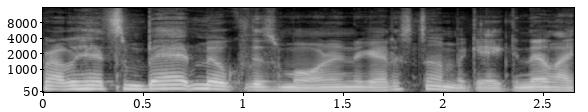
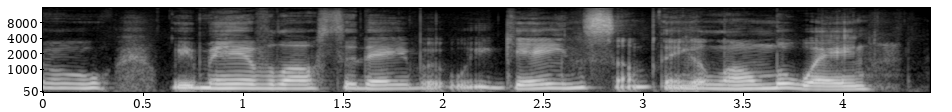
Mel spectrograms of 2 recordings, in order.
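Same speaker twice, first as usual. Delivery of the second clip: high, choked-up, mock tearful crying speech; 6 semitones higher than usual. Retelling a scene where a character cries: imitating someone crying. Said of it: "Papa's even crying like".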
